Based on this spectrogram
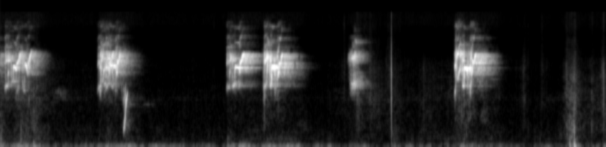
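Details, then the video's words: Fischer's lovebirds, a green pair, giving shrill rasping chirps in separate bursts about one to one and a half seconds apart, some doubled, with near silence between calls. "Lovebird singing and chirping sound, green fischer pair"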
